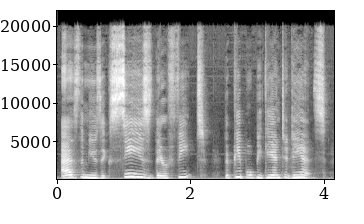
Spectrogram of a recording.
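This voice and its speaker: A woman teacher reading a storybook aloud to young children, dramatic and expressive, with hushed questioning asides. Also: very high-pitched, a little slow, a little hiss or hum.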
